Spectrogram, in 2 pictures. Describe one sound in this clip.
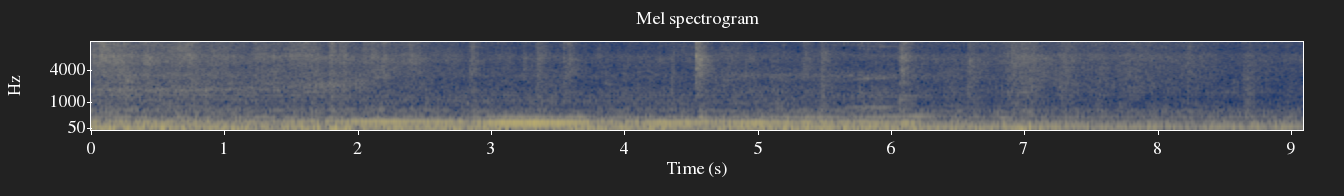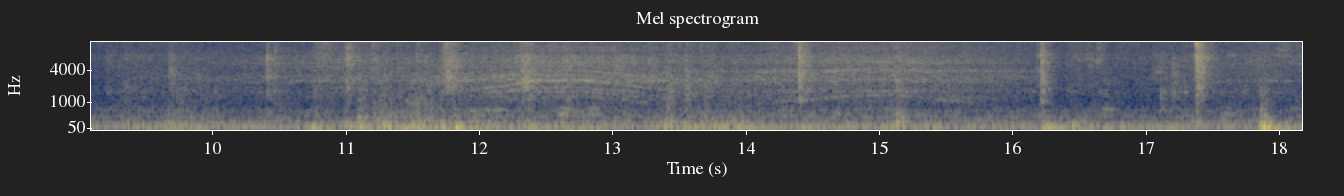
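A vehicle's motor hums and rumbles steadily while moving.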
